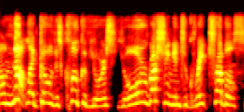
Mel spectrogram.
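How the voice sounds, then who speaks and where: The speaker uses a put-on character voice. It is pitched high. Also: moderate pace. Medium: stage play. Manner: firm, level-headed.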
